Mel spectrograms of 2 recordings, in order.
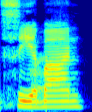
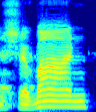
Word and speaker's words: Siobhan: By the way, if anybody's new to my channel, I pronounce it Ciabon. That's how Ciabon pronounces it in my story. So I don't care if anybody else is saying Siobhan, Shobin, whatever. It's Ciabon.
